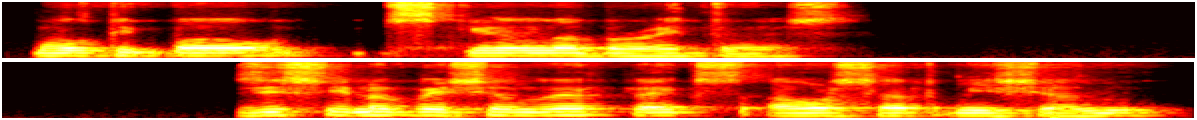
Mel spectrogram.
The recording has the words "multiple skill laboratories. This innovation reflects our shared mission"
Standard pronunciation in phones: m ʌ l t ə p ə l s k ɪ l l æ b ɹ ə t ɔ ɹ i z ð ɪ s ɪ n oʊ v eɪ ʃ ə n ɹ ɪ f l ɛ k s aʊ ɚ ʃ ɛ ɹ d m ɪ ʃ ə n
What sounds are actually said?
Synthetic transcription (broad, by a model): m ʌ l t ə p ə l s k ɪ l l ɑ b ɹ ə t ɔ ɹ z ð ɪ s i n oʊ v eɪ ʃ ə n ɹ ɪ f l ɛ k s aʊ ɚ s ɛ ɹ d m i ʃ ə n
